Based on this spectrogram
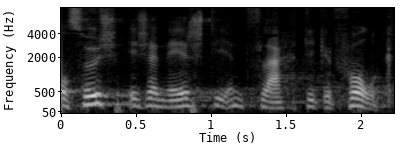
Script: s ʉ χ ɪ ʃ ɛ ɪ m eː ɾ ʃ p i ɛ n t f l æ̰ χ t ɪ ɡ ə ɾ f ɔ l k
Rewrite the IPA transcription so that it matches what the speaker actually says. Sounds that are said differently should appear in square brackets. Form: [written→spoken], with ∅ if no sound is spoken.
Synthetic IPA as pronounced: s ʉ [χ→ʃ] ɪ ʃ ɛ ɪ [m→n] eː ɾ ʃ [p→t] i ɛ n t f l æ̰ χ t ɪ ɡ ə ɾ f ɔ l k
